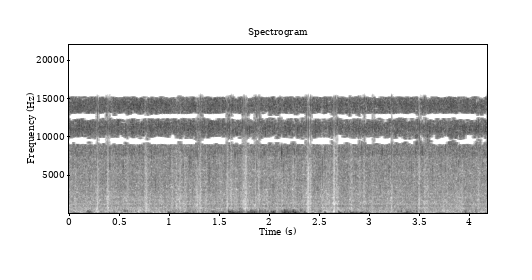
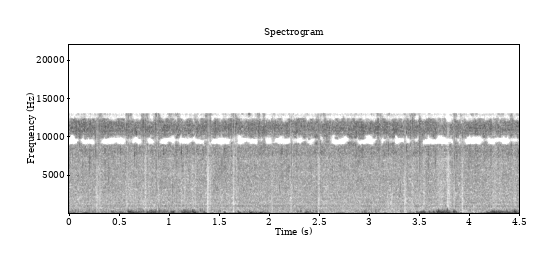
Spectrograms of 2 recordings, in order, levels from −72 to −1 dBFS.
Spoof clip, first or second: second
